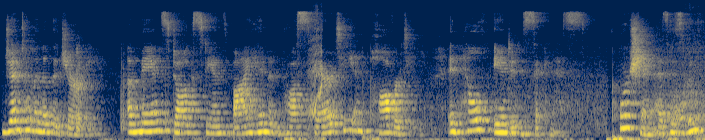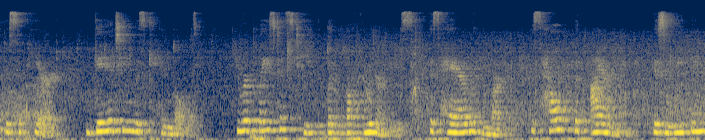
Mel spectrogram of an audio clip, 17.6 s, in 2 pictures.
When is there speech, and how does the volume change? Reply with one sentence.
You can hear the speech from 0.0 to 17.5 s, at a steady volume.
